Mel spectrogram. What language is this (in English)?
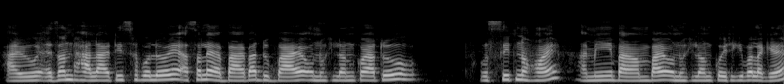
Assamese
